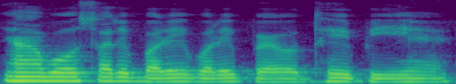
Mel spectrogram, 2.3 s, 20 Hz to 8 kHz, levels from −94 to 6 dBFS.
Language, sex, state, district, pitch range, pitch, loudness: Hindi, male, Jharkhand, Ranchi, 120-140 Hz, 125 Hz, -17 LUFS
